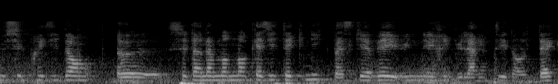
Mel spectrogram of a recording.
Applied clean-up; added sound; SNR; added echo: none; Thunder / Rain; 11 dB; reverberation time 0.6 s.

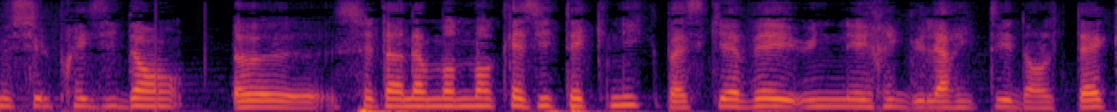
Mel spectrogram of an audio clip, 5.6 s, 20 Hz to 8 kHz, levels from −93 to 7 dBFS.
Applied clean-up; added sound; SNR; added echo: none; none; none; none.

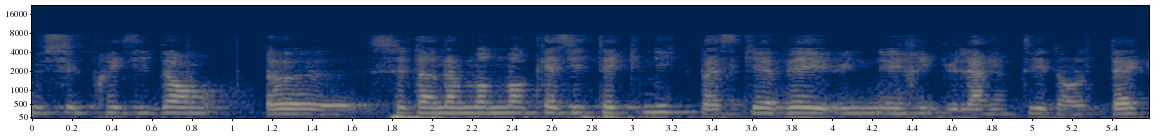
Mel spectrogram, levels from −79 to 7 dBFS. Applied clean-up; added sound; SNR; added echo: neural separator model SepFormer DNS4.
